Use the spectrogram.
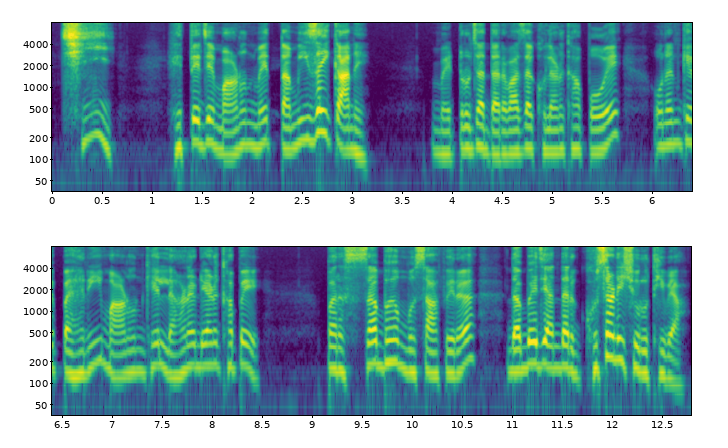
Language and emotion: Sindhi, disgusted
